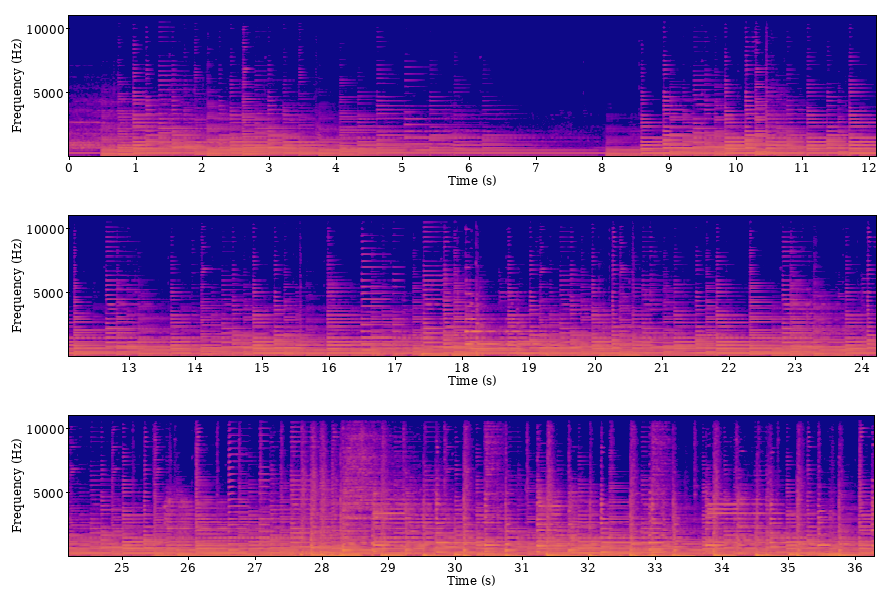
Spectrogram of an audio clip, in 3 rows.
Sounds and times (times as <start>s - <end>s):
Rhythm and blues: 17.9s - 21.8s, 22.8s - 36.2s
Jazz: 25.4s - 36.2s.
